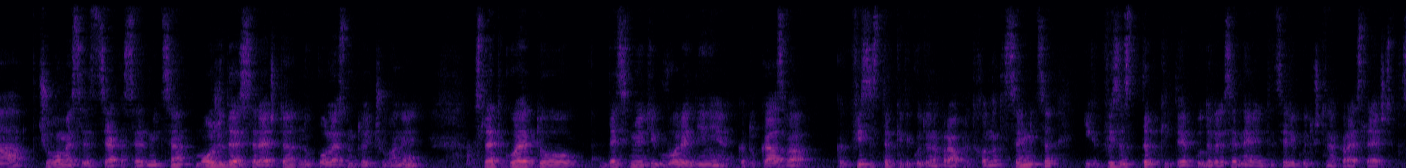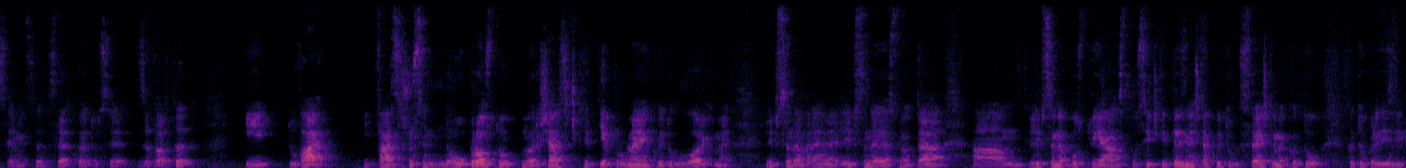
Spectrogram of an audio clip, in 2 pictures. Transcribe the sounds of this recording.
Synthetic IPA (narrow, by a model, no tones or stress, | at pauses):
t͡ʃuvɐmɛsɛzɐsʲjakəsɛd̪mit̪səmɔʒɛd̪ɐɛsɾɛʃt̪ənopolɛsnot̪oɛt͡ʃuvɐnɛ | slɛt̪koɛt̪o | d̪ɛsɛt̪minut̪iɡovɔɾiɛd̪iniəkɐt̪ɔ̥kazvə | kɐkvisəst̪ɤp̚k̟it̪ɛkoʊit̪ʊɛnɐpɾavilˠpɾɛt̪xɔd̪nət̪ə̥sɛd̪mit̪sə | ikəkvis̬əst̪ɤpkʲit̪ɛpod̪ɛvɛd̪ɛsɛd̪nɛvnit̪ɛt̪sɛlikoit̪ʊ̥ʃt̪ɛnɐpɾavislɛd̪vəʃt̪ə̥t̪ə̥sɛd̪mit̪səslɛt̪̚kojat̪ʊsɛzɐvɤɾt̪ət̪ | it̪ovaɛ | it̪ovaɛfsɤ̥ʃnosɛmnɔɡʊpɾɔst̪onoɾɛʃavɐfsi̥t͡ʃki̥t̪ɛt̪iəpɾoblɛmikoit̪ʊɡovɔɾixmɛlipsənɐvɾɛmɛlipsənɐjɐsnot̪a | lipsənɐpost̪ojanst̪vofsit͡ʃkit̪ɛzinɛʃt̪akoit̪ʊsɾɛʃt̪əmɛkɐt̪ʊ | kɐt̪ɔpɾɛd̪izvi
